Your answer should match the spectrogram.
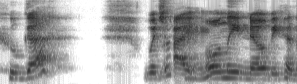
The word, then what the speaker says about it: hygge: of gotten big in the last few years it's spelled h-y-g-g-e um and it is a danish word that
